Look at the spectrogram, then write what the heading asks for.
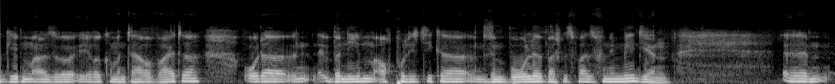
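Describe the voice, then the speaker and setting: A man with a dark voice and a noticeable fry gives an expert explanation for radio. He chooses academic wording deliberately and hesitates as he goes. The recording sounds somewhat lo-fi and muffled. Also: medium pitch. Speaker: interviewed expert on media and political discourse.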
